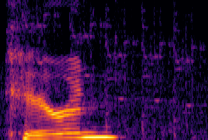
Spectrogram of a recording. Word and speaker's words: Charon: And that's when I ended up with, I say it Charon, or Charon. Apparently some people pronounce it Karen.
